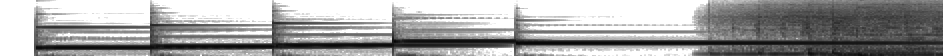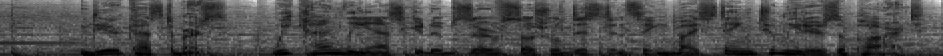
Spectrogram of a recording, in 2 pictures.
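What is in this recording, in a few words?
PSA English USA Male IVR Telephone on Hold; Live Announcer; Ivr Phone Greetings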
